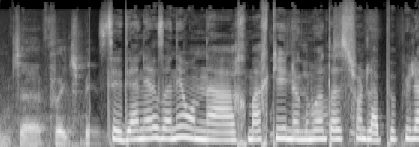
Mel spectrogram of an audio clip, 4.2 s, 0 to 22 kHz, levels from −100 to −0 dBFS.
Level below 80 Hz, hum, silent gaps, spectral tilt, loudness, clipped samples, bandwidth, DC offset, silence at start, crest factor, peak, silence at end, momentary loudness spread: -42 dBFS; none; none; -5 dB/octave; -12 LUFS; under 0.1%; 19.5 kHz; under 0.1%; 0 s; 10 dB; -2 dBFS; 0 s; 10 LU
